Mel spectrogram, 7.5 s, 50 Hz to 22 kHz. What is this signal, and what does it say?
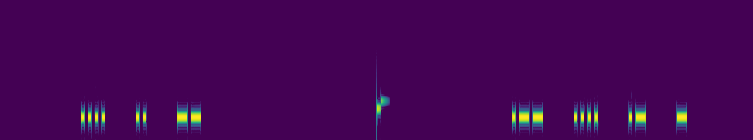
Morse code, heard as a keyed tone, about 34 wpm, spaced as for 20 wpm, 690 Hz. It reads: HIM WHAT
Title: 3x Character Spacing - Top 100 Words - 35wpm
